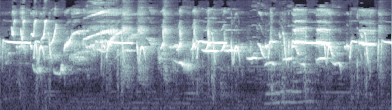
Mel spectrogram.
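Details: Bright, fluty birdsong from a compilation of oriental magpie-robin, tledekan gunung and prinia, with gliding high whistles and quick chirped notes forming an unbroken, busy stream.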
